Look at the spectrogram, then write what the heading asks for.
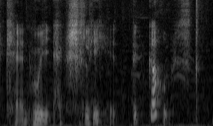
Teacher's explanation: with the way I said ghost at the end there, there was like this minor bit of ejection, which is one way of saying things, which is like adding a adding an adjective to it, which is like this extra puff of air, but it's not a mandatory thing.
